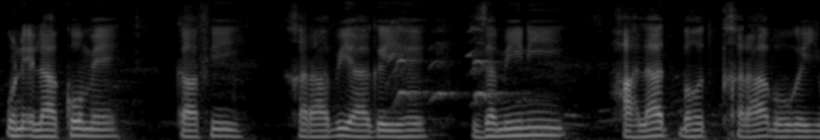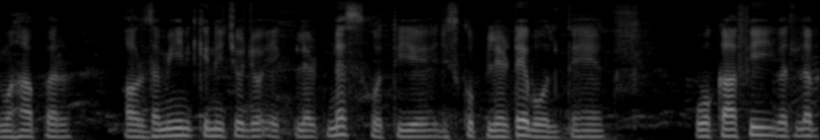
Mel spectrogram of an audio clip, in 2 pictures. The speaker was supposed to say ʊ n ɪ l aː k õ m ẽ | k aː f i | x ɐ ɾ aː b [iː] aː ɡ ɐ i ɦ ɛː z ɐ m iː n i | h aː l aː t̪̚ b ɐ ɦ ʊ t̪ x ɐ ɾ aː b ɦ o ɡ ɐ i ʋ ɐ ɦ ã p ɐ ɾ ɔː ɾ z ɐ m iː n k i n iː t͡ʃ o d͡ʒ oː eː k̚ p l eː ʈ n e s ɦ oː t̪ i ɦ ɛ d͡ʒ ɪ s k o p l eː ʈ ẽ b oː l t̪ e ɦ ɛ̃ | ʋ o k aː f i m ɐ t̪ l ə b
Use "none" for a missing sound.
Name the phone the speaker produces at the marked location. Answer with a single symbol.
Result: i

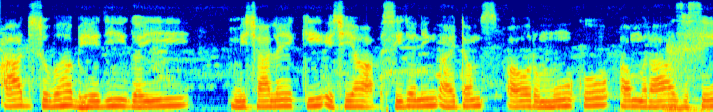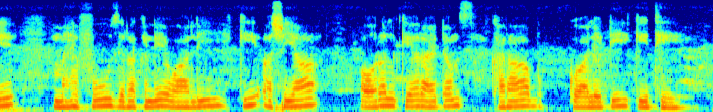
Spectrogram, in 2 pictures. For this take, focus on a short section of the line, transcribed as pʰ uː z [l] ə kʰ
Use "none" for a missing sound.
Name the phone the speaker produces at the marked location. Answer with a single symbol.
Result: ɾ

